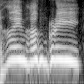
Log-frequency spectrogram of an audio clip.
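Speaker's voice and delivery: high, slow, squeaky little bird; hungry bird voice. Pretend. Pretend bird telling the cook it's hungry, very high and slow. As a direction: stretch it out very high like a tiny bird. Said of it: "they said".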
